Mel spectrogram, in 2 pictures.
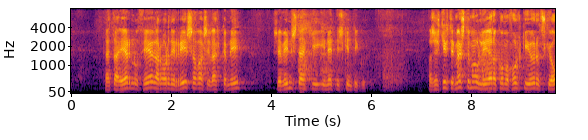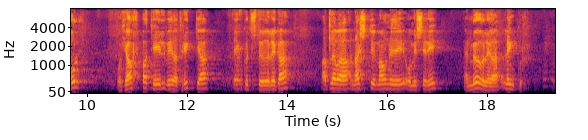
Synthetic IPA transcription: θɛht̪aɛɾnuθɛːɣaɾɔɾðɪrɪːsavaxsɪvɛr̥kapnɪ | sɛmvɪnst̪ɛhcɪinejt̪nɪscɪnt̪iŋkʏ | θaðsɛmscɪft̪ɪɾmɛst̪ʏmaːwlɪɛɾaðkʰɔːmafowl̥cɪiœːɾœt̪scoːwl | ɔɣçawl̥pat̪ʰɪlvɪðaðt̪ʰɾɪcːa | ejhkʰʏt̪st̪œːðʏlɛːka | at̪lɛvanajst̪ʏmaːwnɪðɪʔɔɣmɪsːɪɾɪ | ɛ̰nmœːɣʏlɛɣalejŋkʏɾ̥

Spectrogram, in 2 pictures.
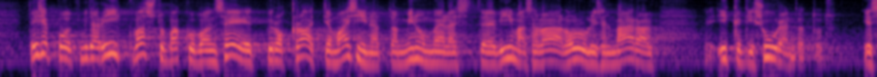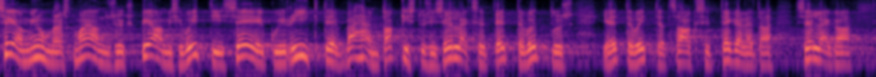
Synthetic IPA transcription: t̪e̞jse̞poːlt̪mid̪̥ɑɾiːkːˑvɑst̪upɑkːub̥o̞nse̞ːt̪pyɾo̞krɑːt̪ʲˑiɑmɑsʲinɑt̪ːˑo̞nminume̞ːle̞st̪viːmɑse̞lɑjɑlo̞lulise̞lmæːɾɑl | ikːɑɡisuːɾe̞nd̪ɑ̰t̪ːṵd̪̥ | jɑse̞ːo̞nminumele̞st̪mɑjɑnd̪usykspe̞ɑmisivɤ̞t̪ʲːise̞ːkujriːkt̪e̞ːbvæɦe̞mt̪ɑkːˑist̪usise̞lːe̞kse̞t̪ːe̞t̪ːe̞vɤt̪ˑlus | jɑe̞t̪ːe̞vɤt̪ʲˑjɑd̪̥sɑːksid̪̥̚t̪eɡe̞le̞d̪̥ɑ | se̞lːe̞ɡ̥ɑ

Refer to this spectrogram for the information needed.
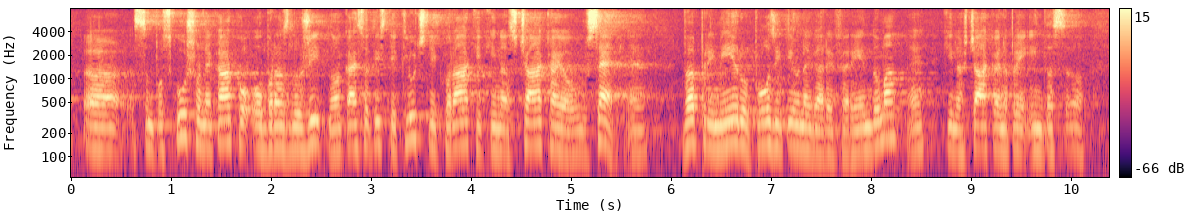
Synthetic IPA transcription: əsəmpɔskuːʃɐwnɛkaːkɔʔɔbɾɐzlɔʒit̪nɔkaːjsɔt̪ist̪iklʲjuːt͡ʃnikɔɾaːkikinɐst͡ʃaːkajɔwsɛnɛ | ʋəpɾimeːɾupozit̪iwnɛɡaɾɛfɛɾɛnd̪umanɛkinɐst͡ʃaːkajɔnapɾɛjʔind̪asɔ

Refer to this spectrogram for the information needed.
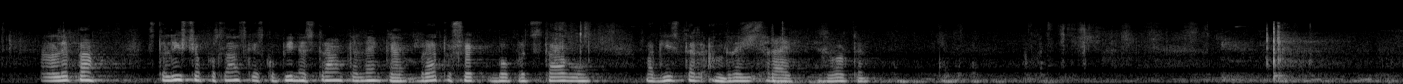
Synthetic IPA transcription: xʋaːlaleːpast̪aliːʃt͡ʃɛpɔslaːnskɛskupiːnɛst̪ɾaːŋkɛleŋkɛbɾaːt̪uʃɛkbopɾɛt̪st̪aːʋiw | maɡiːst̪aɾa̰nd̪ɾɛjɾajpizʋoːlt̪ɛ

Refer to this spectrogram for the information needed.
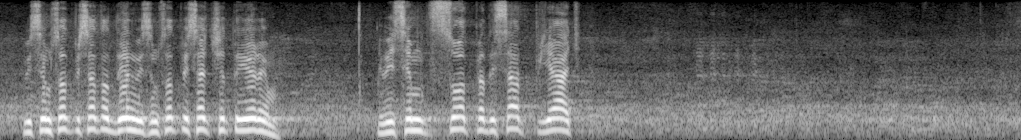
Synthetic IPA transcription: ʋʲɪsʲɪmsot̪̚pʲɪsʲat̪ɔd̪invʲɪsʲɪmsot̪̚pʲɪɪsʲat̪̚t͡ʃɪt̪ɪɾɪ | ʋʲɪsʲɪmsot̪̚pʲɐd̪ʲɪsʲat̪̚pʲjatʲ

